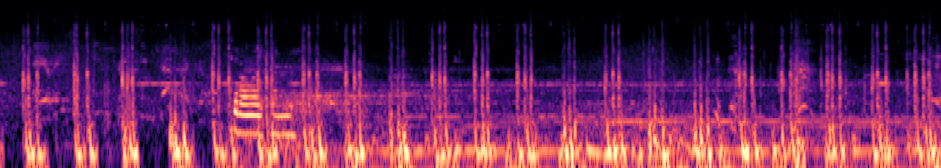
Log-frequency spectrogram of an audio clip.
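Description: Horse hooves clop quickly on stone paving.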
